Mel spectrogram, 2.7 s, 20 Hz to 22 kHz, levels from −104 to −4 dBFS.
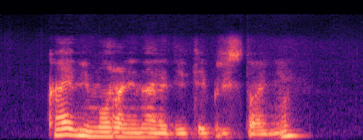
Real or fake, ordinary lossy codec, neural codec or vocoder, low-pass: fake; none; codec, 32 kHz, 1.9 kbps, SNAC; 14.4 kHz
